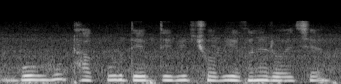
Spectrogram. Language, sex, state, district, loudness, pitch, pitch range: Bengali, female, West Bengal, North 24 Parganas, -15 LUFS, 190 Hz, 185-200 Hz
